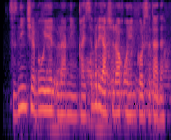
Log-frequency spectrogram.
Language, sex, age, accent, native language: Uzbek, male, 18-24, Farg'ona, Uzbek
